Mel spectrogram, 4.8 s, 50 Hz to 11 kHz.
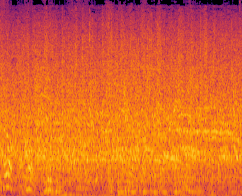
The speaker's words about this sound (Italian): Complimenti. 92 minuti di applausi! Complimenti, bravi!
